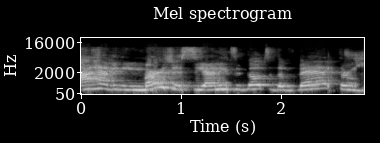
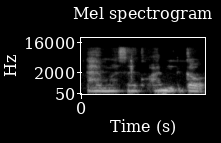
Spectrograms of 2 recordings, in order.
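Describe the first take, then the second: First: Slightly lifted, public announcement; mildly raised voice. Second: Low, hushed confidential voice; discreet undertone. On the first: Student answering a loud teacher, voice mildly raised. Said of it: "she was loud, so I was like". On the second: Student privately telling teacher about her cycle, low and hushed. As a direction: say it very softly, for one ear only. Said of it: "I didn't wanna go up to her and be like". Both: Retold or imitated.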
